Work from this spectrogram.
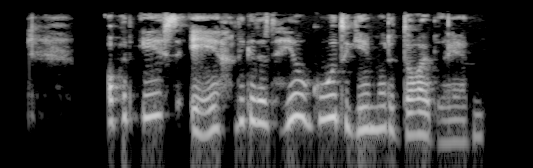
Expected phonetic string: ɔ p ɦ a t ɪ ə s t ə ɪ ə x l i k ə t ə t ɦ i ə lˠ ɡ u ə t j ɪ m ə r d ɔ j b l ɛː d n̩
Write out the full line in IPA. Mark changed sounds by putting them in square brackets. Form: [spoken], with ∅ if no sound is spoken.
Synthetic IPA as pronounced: ɔ p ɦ [ə] t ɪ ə s t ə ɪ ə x l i k ə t ə t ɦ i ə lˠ ɡ u ə t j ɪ m ə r d ɔ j b l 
